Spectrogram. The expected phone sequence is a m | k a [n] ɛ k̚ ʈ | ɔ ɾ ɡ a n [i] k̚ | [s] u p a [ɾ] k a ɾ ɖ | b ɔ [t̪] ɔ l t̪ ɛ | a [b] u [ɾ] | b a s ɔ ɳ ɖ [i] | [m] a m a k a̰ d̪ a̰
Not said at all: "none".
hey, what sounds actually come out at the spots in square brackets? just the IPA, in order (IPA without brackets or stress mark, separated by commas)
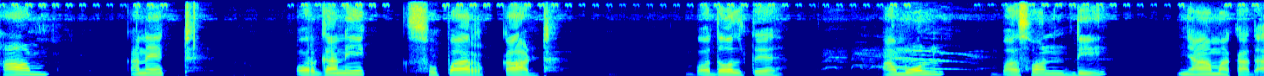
n, i, s, ɾ, d̪, m, l, i, ɲ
